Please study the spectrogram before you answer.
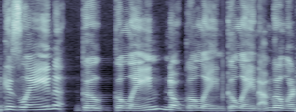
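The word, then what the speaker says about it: Ghislaine: And by the way, can I just say the way people are trying to make this about Jizelain or Gizlane? Gizlane. They're trying to say Gizlane. Galain.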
